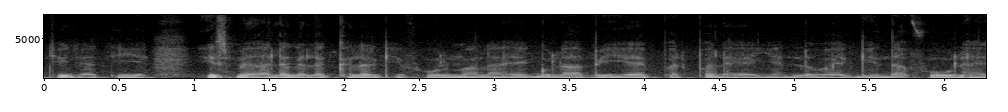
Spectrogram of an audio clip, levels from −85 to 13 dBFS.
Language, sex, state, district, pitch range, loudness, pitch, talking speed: Hindi, male, Rajasthan, Jaipur, 115-125 Hz, -20 LUFS, 120 Hz, 190 wpm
